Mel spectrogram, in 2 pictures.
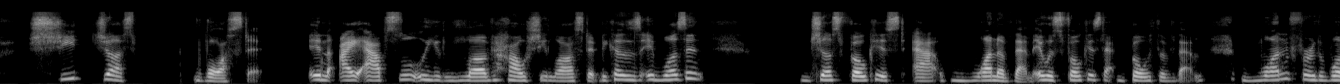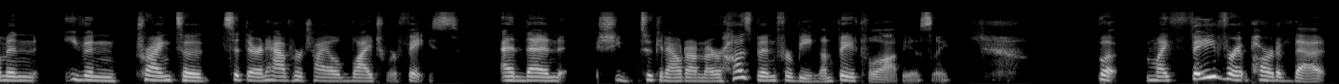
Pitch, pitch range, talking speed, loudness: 190 Hz, 175-210 Hz, 145 wpm, -23 LUFS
